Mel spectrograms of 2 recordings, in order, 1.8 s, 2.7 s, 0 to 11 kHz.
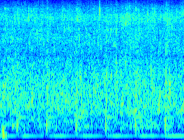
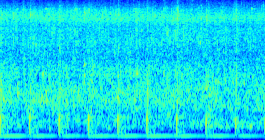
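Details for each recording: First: Ram pump with a 10-foot standpipe about 35 feet upstream, 1-inch supply pipe converted to 2-inch: soft rhythmic glugging thumps about 2.5 per second over running water, faster than the recommended once per second, but pumping well. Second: Ram pump fed through a 10-foot standpipe 35 feet upstream, with 1-inch pipe stepped up to 2-inch: sharp regular clacks about 2.5 times per second over flowing water; the waste valve cycles faster than the ideal once per second.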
